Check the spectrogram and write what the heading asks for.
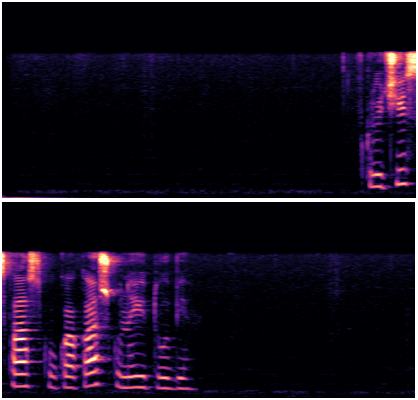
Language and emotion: Russian, neutral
